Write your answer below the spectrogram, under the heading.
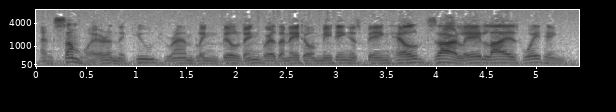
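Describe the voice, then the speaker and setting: A man's voice: fairly low pitch, moderate pace. Solemn 1950s male radio announcer. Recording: noisy old 1950s radio recording.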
